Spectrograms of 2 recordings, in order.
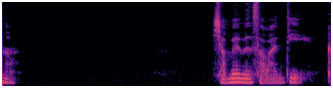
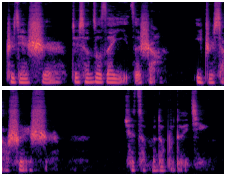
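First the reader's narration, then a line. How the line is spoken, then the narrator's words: Muttering to oneself. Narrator (Chinese): 我喃喃的对自己说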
